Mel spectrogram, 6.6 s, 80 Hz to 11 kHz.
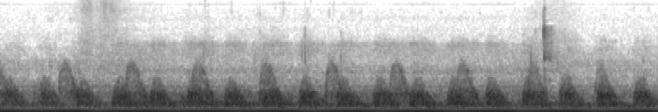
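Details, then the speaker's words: At-home Doppler on a pregnant woman at 19 weeks, almost 20, with a male fetus who is moving: rapid whooshing pulses over a steady electrical hum; normal fetal heartbeat on Doppler. "we got a doppler so we've been able to hear him i'll insert a clip of his heartbeat right here at home tell me when i if i put too much pressure"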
